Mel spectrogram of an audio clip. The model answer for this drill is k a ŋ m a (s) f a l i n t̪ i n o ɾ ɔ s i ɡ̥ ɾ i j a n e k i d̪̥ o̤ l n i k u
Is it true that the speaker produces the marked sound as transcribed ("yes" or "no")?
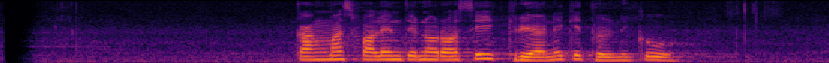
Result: yes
